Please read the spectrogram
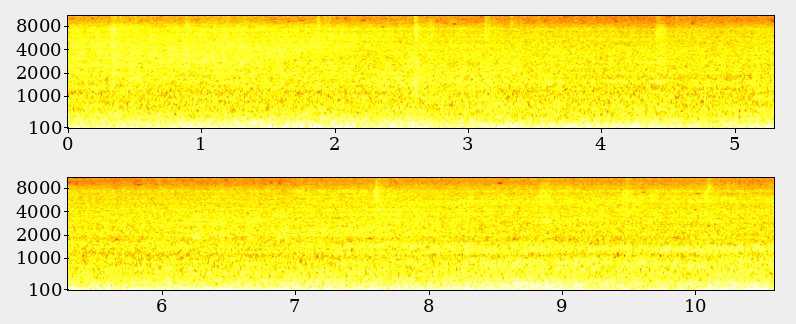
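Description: Steady outdoor background noise with a low rumble, like distant road traffic.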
